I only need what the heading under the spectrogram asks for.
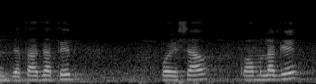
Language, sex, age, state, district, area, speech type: Bengali, female, 45-60, West Bengal, Uttar Dinajpur, rural, spontaneous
